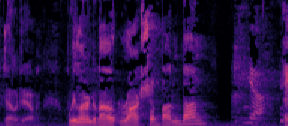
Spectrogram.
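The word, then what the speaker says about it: Raksha Bandhan: We learned about Rakshabandan.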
